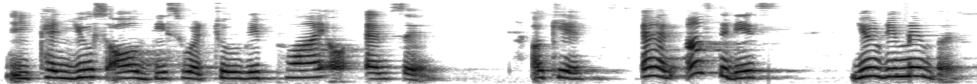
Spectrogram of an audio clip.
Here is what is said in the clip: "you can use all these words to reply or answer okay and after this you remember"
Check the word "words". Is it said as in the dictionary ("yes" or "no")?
no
